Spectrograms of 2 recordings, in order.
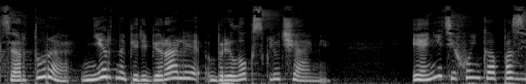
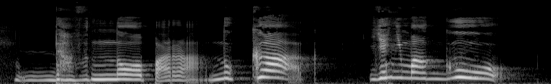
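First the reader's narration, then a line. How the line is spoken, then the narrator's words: Moaning. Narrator (Russian): Простонал мужчина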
